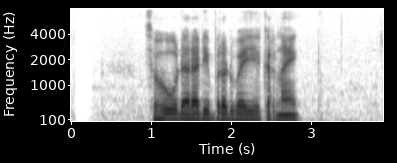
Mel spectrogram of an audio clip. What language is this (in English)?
Sundanese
